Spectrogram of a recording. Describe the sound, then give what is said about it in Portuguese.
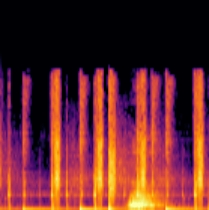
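A dog barks sharply several times in quick succession, loud, with short pauses between the barks and no talking; it is barking because fireworks are being set off somewhere. “Ó, o cachorro já tá bolado, o frango tá boladão latino.”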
